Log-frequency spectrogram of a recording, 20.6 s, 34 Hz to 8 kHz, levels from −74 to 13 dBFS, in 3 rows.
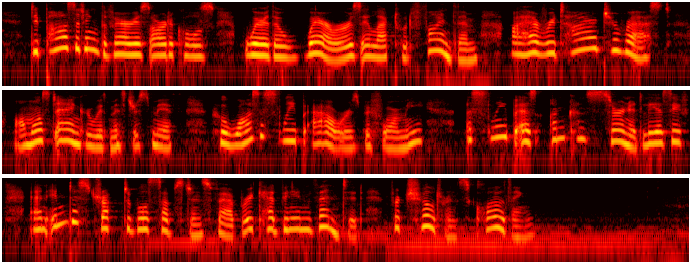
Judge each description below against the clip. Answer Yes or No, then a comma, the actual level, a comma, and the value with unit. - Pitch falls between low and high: No, very high, 275 Hz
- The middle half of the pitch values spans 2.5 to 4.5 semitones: No, wide, 5.5 semitones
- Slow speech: Yes, slow, 120 wpm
